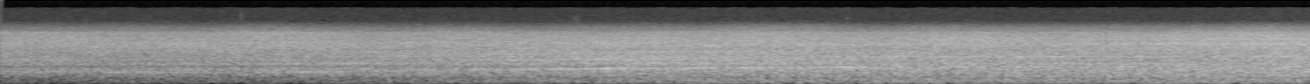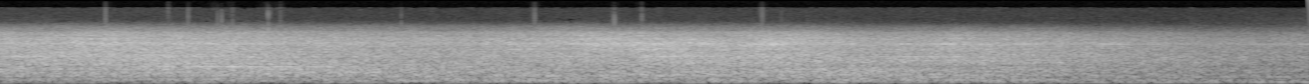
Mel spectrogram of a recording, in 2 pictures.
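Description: A Virgin Orbit aircraft at Heathrow Airport at night, a loud, continuous broadband jet roar that swells slightly midway and then eases, with no voices over it.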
